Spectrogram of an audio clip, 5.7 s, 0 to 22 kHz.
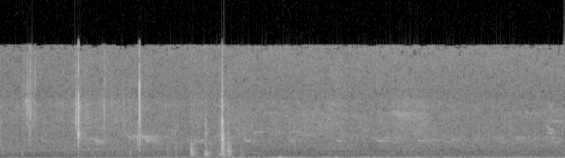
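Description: Light clicks and knocks from a plastic 3D-printed bracket being handled and held up against the car's front valance, with a dull thump a little before the middle. Under them runs wind rumbling on the microphone, with faint bird chirps.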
